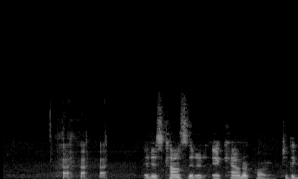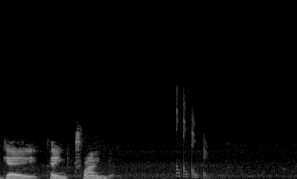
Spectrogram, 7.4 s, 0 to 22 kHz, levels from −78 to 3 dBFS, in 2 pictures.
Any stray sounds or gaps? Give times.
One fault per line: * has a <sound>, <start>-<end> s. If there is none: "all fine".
* has a laugh, 0.6-1.4 s
* has a chirp, 5.9-6.4 s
